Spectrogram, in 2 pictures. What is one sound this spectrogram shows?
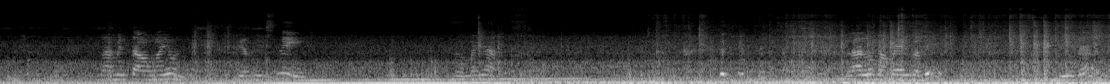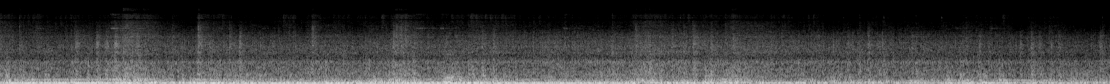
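A bus engine rumbles steadily while driving along a street.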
